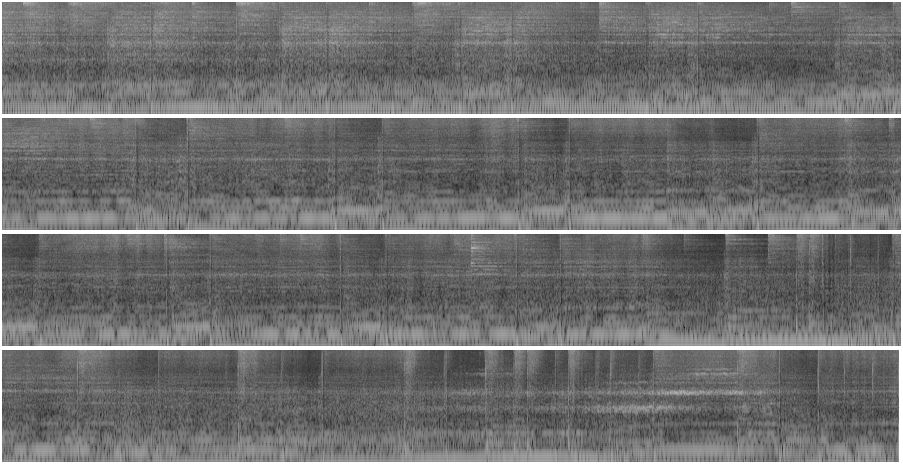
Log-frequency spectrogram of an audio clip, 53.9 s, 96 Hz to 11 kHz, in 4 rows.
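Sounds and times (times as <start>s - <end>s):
garage rock song: 0.0s - 53.9s.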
